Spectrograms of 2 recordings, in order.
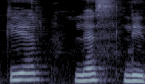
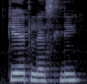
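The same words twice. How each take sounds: First: "carelessly" slowly broken into care, less, ly; slow syllable-counting delivery of "carelessly". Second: Said in the usual way. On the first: Shown as a demonstration. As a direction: say "carelessly" in three separate slow beats. Word, then split for syllable count.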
